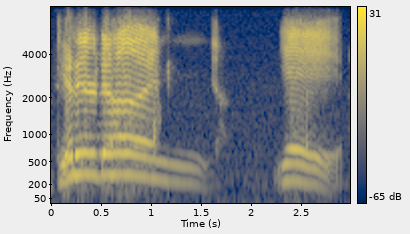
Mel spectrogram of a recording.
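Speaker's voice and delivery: drawn-out celebratory shout; cheering. Real, not acted. Cheering a job well done.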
